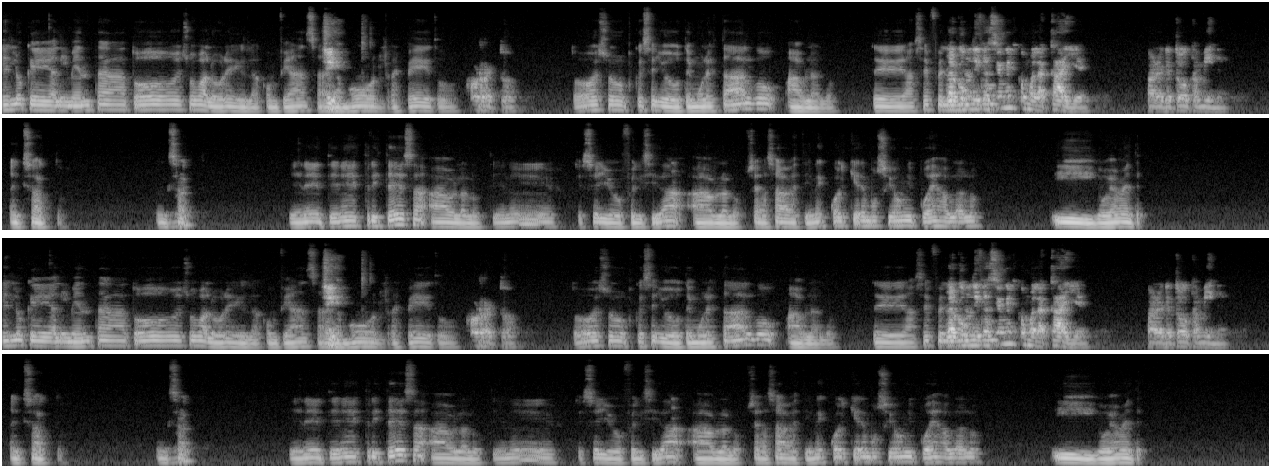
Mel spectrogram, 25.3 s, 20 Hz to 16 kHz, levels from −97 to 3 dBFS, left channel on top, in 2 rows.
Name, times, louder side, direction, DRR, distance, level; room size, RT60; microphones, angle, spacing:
voice 1, 0.0-4.5 5.7-8.3 8.7-9.9 12.7-13.1 14.2-14.6 15.5-22.4 23.2-24.0, left 2 dB, 60° left, 0.5 m, -26 dB
voice 2, 4.6-5.1 9.4-10.9 11.5-12.2 14.3-14.5, equal, ahead, 1.6 m, -25 dB
3.8 x 2.0 x 2.2 m
head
